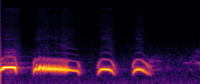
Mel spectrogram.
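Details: Lure call of a Dong Nai spotted dove in Vietnam, meant to draw wild doves in quickly: a short coo, a long husky drawn-out note, then two brief arched coos, clean and close.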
